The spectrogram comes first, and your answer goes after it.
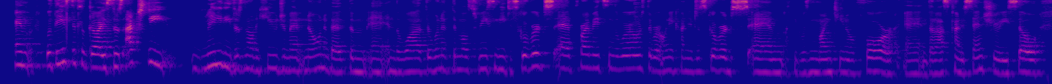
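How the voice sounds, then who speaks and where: Very fast speech in an Irish accent with ordinary pitch variation. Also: woman, medium pitch for a woman. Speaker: zoo conservation coordinator. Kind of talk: podcast interview. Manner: hesitant, many fillers.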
